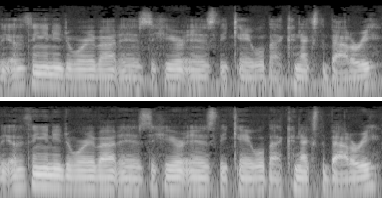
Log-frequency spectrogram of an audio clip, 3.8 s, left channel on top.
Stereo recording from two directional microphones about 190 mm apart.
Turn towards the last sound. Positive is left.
turn(degrees=-45)  # may be behind; listen again after turning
